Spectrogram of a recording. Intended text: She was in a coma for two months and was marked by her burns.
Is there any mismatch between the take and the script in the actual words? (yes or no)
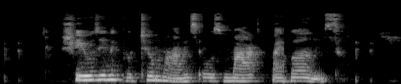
yes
